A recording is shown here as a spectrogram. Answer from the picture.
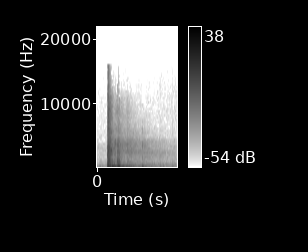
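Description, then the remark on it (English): A heavy cannon blast from a big gun on a steamboat on the river about a mile off: a sudden booming crack followed by a quick second thump, then a long low rumbling echo that fades, with a faint later knock. “The noise was from a big gun on the steamboat.”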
